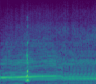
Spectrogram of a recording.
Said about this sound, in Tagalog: Ako matuod motor ang naglabay oh.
